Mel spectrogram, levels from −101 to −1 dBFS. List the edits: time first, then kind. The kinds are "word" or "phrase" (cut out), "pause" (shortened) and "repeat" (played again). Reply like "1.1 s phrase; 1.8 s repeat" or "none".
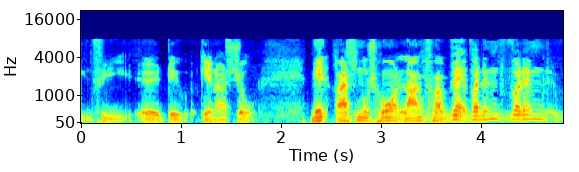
1.1 s word; 2.4 s word; 3.7 s word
